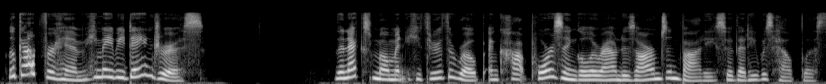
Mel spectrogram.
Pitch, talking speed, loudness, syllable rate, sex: 250 Hz, 210 wpm, -16 LUFS, 5.4 syllables/s, female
